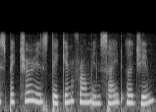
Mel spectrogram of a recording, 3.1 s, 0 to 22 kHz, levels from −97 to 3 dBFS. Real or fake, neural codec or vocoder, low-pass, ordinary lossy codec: real; none; 7.2 kHz; Opus, 32 kbps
